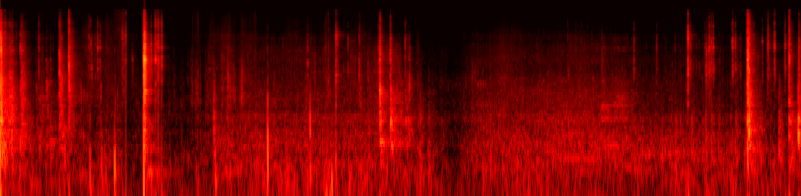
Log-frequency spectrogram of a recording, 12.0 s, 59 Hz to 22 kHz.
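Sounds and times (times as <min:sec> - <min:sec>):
blackboard panel sliding rumble: 0:03.2 - 0:12.0.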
